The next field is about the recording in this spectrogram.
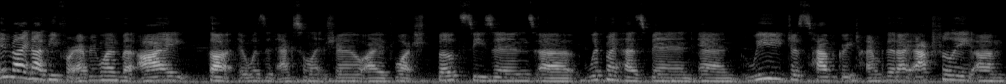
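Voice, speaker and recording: A woman talks with hardly any pauses in a very deep, low voice. The recording carries noticeable background noise and audible room echo. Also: ordinary pitch variation, moderate pace. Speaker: podcast co-host. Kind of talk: casual chat.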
